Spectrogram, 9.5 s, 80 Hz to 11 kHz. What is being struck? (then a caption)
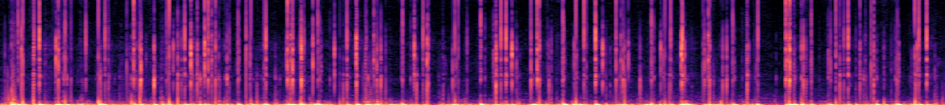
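Microphone grille covered in plastic rhinestones. Both hands scratch and tap a microphone grille covered in plastic flower rhinestones with long nails. The result is a dense, continuous stream of sharp bright clicks and scrapes over a heavy, booming low rumble with a steady hum near 145 Hz.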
